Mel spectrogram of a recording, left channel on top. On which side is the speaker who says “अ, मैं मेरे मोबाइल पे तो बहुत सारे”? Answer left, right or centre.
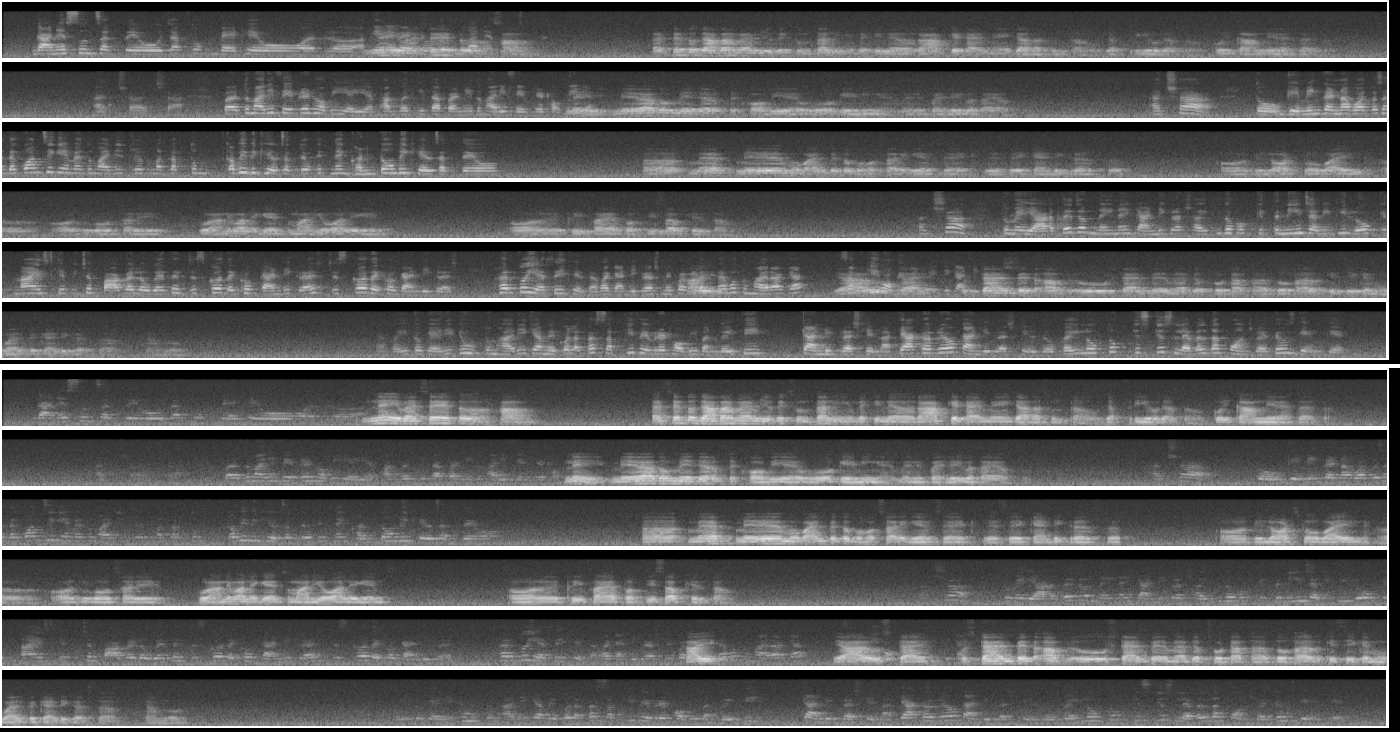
Right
